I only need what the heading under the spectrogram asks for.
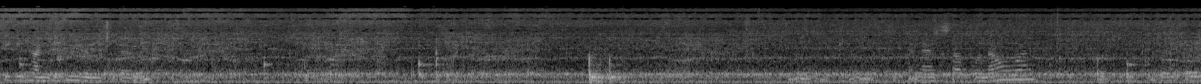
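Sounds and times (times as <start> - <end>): chicken sizzling in a pot: 0.0 - 12.0
wooden spoon scraping a pot: 0.0 - 12.0.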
